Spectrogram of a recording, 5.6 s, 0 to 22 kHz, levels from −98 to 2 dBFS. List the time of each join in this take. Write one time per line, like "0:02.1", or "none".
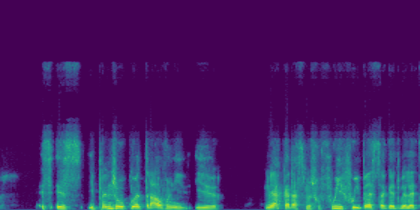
none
